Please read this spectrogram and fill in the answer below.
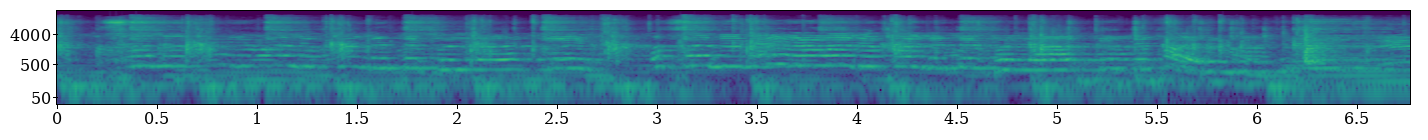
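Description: Two female singers performing a Punjabi song live into microphones, with held and sliding vocal notes, backed by steady dholak drum strokes and a band of electric guitar and keyboard.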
